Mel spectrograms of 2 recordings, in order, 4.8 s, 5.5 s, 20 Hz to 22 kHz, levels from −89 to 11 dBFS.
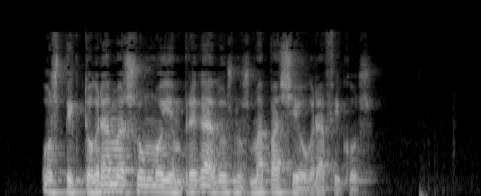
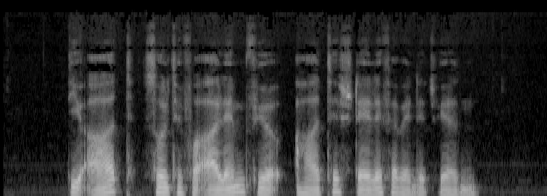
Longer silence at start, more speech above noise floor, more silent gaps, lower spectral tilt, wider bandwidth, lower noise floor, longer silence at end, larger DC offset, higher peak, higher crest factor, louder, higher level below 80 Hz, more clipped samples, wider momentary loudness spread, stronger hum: second, 0.4 s vs 0.7 s; first, 53 dB vs 42 dB; neither; about the same, -6.5 dB/octave vs -6.5 dB/octave; second, 11.5 kHz vs 16.5 kHz; first, -71 dBFS vs -62 dBFS; first, 1.15 s vs 0.7 s; neither; about the same, -4 dBFS vs -4 dBFS; about the same, 16 dB vs 16 dB; about the same, -19 LUFS vs -21 LUFS; about the same, -50 dBFS vs -46 dBFS; neither; first, 11 LU vs 8 LU; neither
